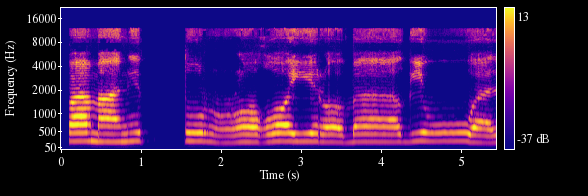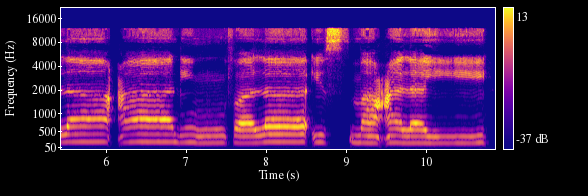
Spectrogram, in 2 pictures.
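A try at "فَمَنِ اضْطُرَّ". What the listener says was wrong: Famanid, huruf dotnya. Rakhwah harus mengalir suaranya. Tapi lidah menempel ke gigi geraham atas untuk makhrajnya. Famanid turro ghairu baghi wala adin fala isma alaih.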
